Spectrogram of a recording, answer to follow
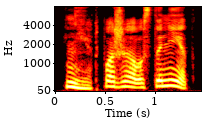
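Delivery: high, loud anguished begging; moaning plea. A narrator's reading. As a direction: beg as your power drains away. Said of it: "застонал юноша".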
